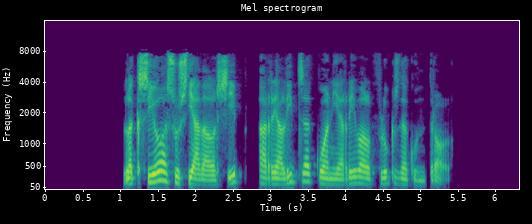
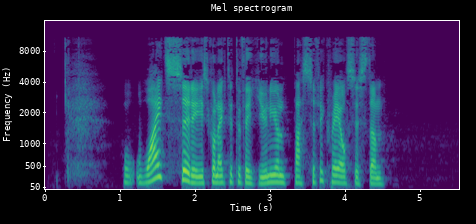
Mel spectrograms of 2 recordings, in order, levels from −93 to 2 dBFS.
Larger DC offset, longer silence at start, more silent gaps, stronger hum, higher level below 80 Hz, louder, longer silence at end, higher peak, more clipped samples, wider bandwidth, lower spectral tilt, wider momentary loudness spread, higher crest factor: neither; first, 1.05 s vs 0.4 s; first, 2.71-2.85 s vs none; neither; first, -58 dBFS vs -64 dBFS; first, -16 LUFS vs -23 LUFS; about the same, 0.95 s vs 1 s; about the same, -2 dBFS vs -4 dBFS; neither; second, 8.2 kHz vs 11.5 kHz; second, -3 dB/octave vs -5 dB/octave; about the same, 13 LU vs 13 LU; about the same, 16 dB vs 20 dB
